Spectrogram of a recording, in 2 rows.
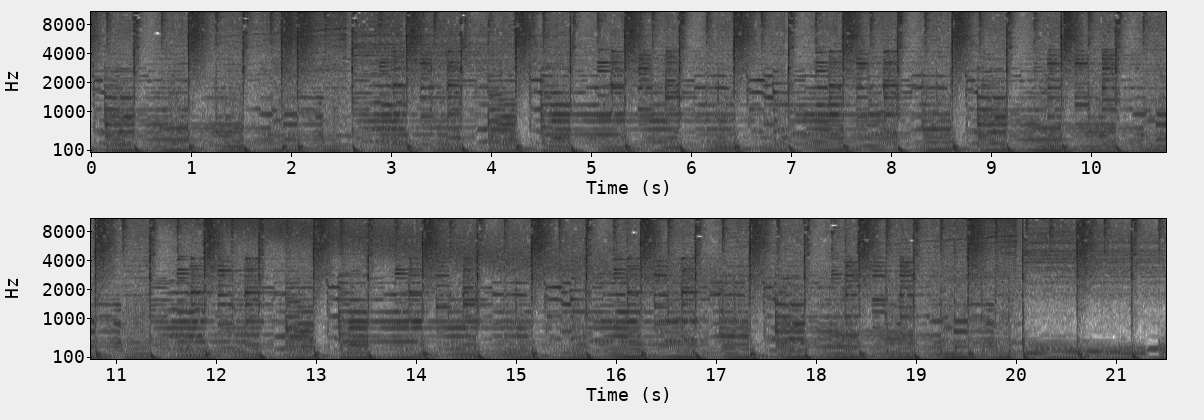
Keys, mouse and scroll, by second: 0.6 click, 1.6-3.7 typing, 5.8 click, 8.6 click, 9.0 click, 10.8 click, 20.8 click, 21.1 click, 21.2 click.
